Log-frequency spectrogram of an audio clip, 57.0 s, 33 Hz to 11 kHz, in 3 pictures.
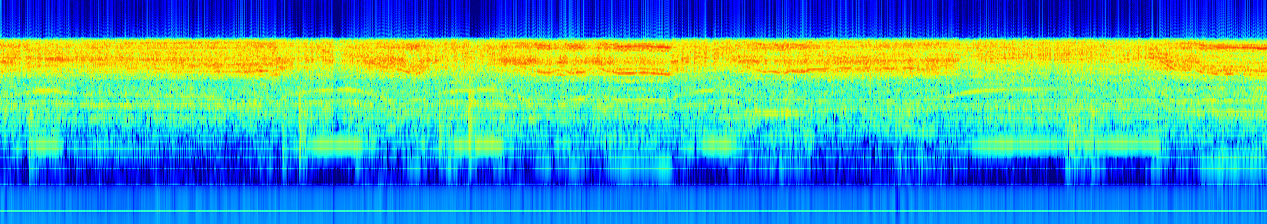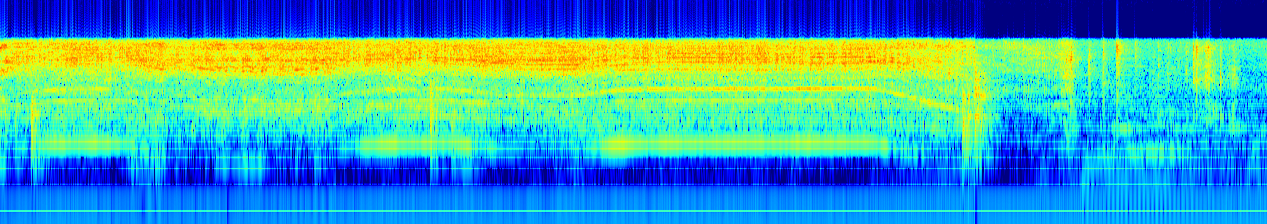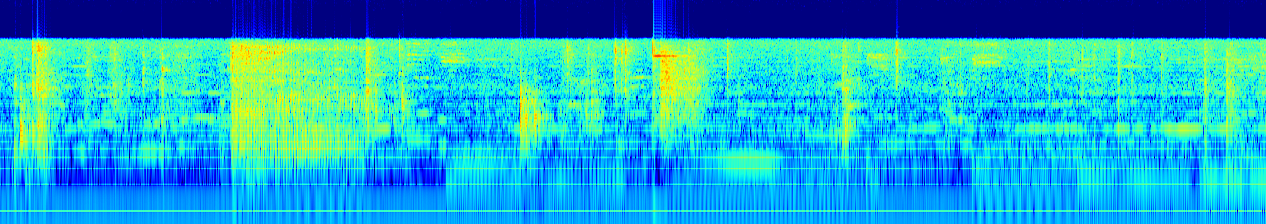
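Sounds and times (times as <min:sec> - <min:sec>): angle grinder sanding metal: 0:00.0 - 0:35.2.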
